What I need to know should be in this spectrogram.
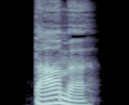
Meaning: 1. lady (woman of good breeding and manners) 2. lady; madam (polite term to refer to any woman) 3. queen 4. king 5. Dame 6. draughts; checkers
- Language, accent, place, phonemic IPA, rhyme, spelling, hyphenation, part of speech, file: German, Germany, Berlin, /ˈdaːmə/, -aːmə, Dame, Da‧me, noun, De-Dame.ogg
